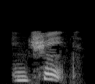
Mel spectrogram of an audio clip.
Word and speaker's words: entreat: 如果把 re 前缀换成 en 前缀， en 表示使什么什么怎么样， treat 表示对待，那使别人如何对待自己往往都是用一种恳求的语气，所以 entreat 意思就是恳求或者祈求，第二个音节是重读音节 entreat。做错了事情就要请求别人的原谅，所以我说 I entreated your pardon, I entreated your pardon, 我请求你原谅。说这句话的时候一定要态度诚恳才可以哦。那向某人求情就可以说 entreat somebody to show mercy.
